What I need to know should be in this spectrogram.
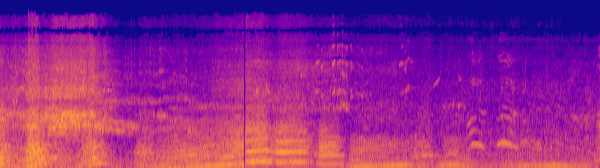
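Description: Car tyres screech as a car spins in place.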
